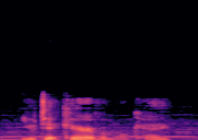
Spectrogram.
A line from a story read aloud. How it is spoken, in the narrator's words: I whispered in her ear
